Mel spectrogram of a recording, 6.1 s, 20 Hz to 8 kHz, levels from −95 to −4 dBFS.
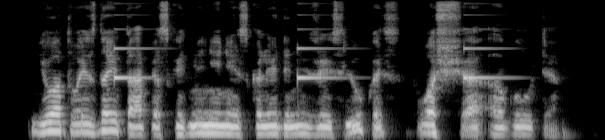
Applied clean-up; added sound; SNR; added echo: classical method log-MMSE.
